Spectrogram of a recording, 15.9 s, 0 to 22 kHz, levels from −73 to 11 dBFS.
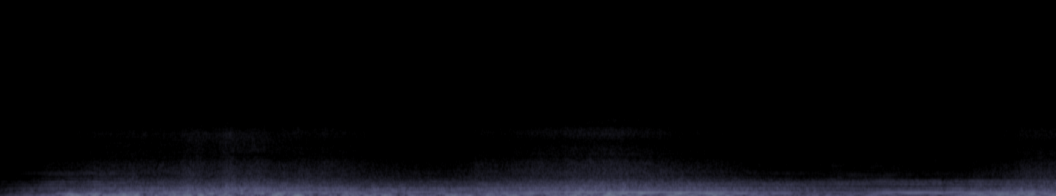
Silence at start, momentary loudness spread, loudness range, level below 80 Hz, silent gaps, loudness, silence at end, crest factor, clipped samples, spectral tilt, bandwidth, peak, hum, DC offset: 0 s; 9 LU; 5 LU; -64 dBFS; none; -39 LUFS; 0 s; 16 dB; under 0.1%; -6.5 dB/octave; 12.5 kHz; -24 dBFS; none; under 0.1%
